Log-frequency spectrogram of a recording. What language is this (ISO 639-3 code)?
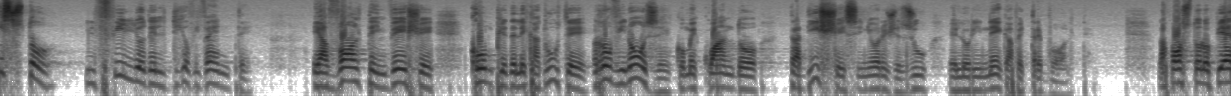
ita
